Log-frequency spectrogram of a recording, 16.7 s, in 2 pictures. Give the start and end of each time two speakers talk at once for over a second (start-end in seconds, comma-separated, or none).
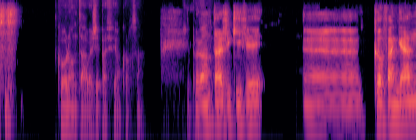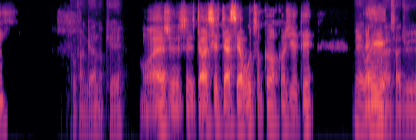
none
